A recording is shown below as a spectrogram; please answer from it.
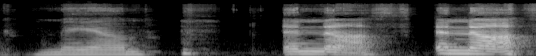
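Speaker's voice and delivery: mock exasperated, fed-up, cutting in sharply. Voicing what the receptionist would like to say to the caller: imitating the receptionist, fed up. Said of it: "She's like".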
